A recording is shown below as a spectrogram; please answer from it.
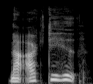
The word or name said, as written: naragtighed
